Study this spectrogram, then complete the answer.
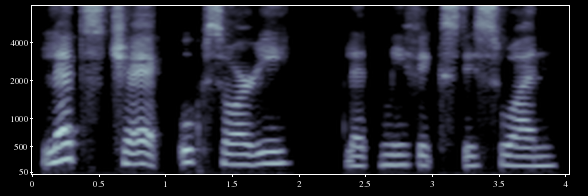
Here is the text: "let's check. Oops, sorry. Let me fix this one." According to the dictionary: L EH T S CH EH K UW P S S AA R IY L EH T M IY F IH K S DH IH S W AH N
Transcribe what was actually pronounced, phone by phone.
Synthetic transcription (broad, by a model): L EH T S CH EH K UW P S S AA R IY L EH T M IY F IH K S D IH S W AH N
